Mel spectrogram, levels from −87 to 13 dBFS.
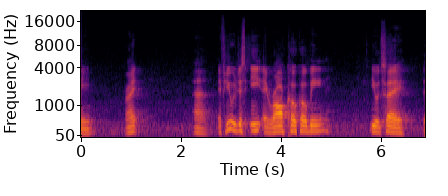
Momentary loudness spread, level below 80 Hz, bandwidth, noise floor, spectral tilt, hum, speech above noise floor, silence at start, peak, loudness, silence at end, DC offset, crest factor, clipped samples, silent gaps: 18 LU; -58 dBFS; 12.5 kHz; -52 dBFS; -7.5 dB/octave; none; 31 dB; 0 s; -2 dBFS; -22 LUFS; 0 s; under 0.1%; 20 dB; under 0.1%; none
